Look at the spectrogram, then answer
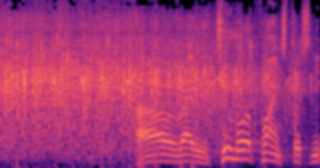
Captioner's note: applause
